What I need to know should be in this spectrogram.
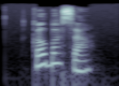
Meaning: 1. sausage 2. large sausage (edible uncooked) 3. penis
- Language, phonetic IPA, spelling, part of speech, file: Russian, [kəɫbɐˈsa], колбаса, noun, Ru-колбаса.ogg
